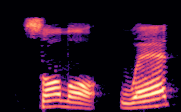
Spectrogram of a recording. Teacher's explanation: سبب تغليظ لفظ صلوات لأنها مفتوحة اللام ومسبوقة بصاد مفتوحة · Term: تغليظ اللام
